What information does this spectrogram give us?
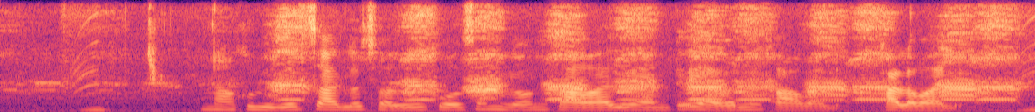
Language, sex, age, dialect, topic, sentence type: Telugu, male, 18-24, Utterandhra, banking, question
